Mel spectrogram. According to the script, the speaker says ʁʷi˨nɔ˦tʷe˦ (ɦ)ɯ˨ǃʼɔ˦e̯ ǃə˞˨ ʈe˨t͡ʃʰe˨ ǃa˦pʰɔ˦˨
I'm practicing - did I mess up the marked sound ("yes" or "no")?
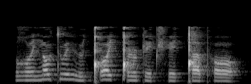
no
